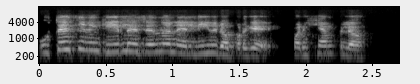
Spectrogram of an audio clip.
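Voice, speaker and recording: Her pitch variation is ordinary. The recording of this woman is dry and close, without echo. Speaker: student tutor. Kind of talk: tutoring session. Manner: fast.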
